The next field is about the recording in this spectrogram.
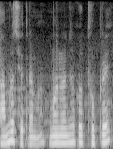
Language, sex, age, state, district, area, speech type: Nepali, male, 18-30, West Bengal, Darjeeling, rural, spontaneous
